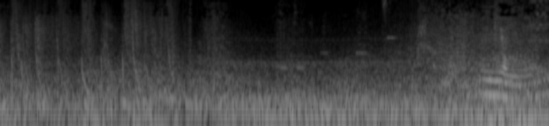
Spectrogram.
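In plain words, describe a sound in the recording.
A spacecraft engine rumbles steadily.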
